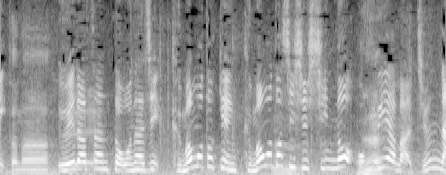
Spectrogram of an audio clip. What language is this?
Japanese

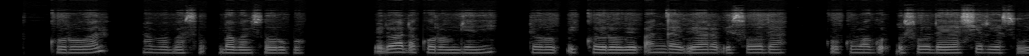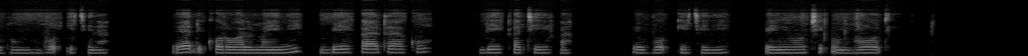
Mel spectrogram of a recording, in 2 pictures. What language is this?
Fula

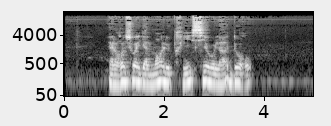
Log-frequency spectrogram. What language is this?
French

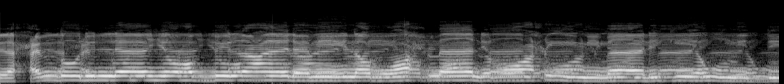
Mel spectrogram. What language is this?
Arabic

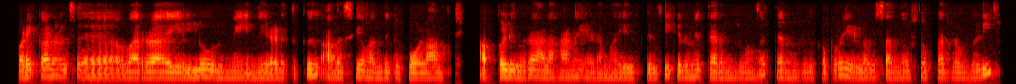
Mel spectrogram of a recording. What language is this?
Tamil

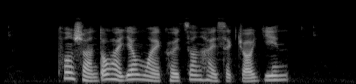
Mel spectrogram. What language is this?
Cantonese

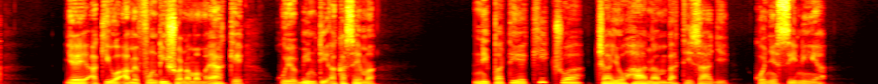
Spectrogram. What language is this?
Swahili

